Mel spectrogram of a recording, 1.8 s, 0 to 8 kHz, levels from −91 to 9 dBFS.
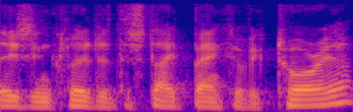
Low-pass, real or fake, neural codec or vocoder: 7.2 kHz; real; none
